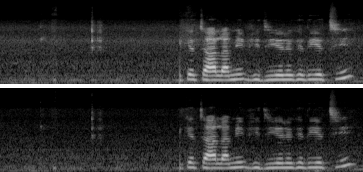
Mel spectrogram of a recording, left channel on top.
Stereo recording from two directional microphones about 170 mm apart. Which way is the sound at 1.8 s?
30° left (ahead or behind).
